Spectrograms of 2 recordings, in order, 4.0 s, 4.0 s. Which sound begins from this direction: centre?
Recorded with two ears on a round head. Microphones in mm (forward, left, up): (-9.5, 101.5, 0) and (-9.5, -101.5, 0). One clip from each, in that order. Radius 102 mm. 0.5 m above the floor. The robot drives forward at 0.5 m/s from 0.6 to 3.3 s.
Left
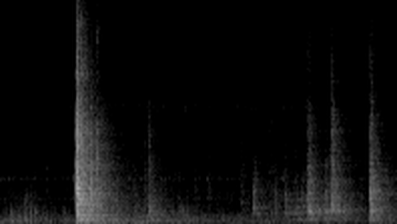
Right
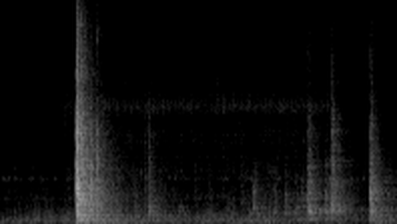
A door slam, at 0.7 s.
